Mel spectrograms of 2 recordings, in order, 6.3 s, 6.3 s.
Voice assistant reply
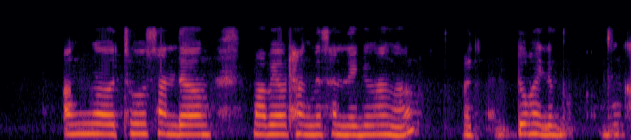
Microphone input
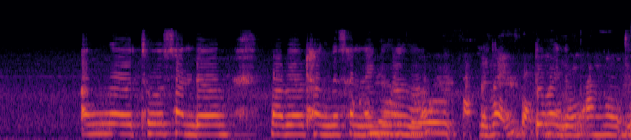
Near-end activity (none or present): present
